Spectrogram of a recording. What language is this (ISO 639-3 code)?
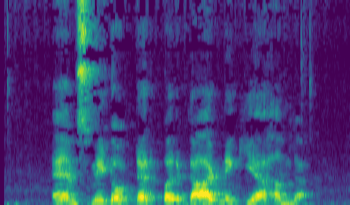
hin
